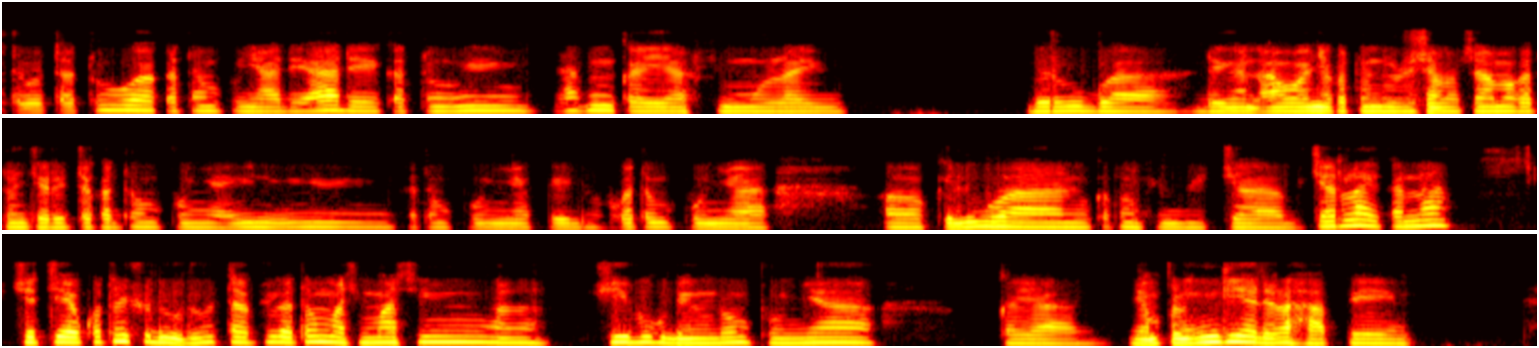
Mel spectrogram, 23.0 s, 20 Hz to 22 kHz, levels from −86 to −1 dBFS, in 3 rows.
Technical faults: Speex codec

